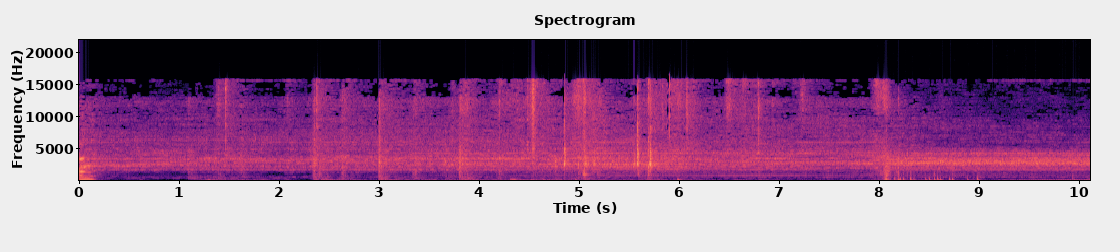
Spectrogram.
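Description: Hand handling noise at a 3D printer's multi-material unit while a filament is drawn out: low rustling and scattered clicks, with a quick run of sharp clicks about eight seconds in, over a faint steady hum.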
